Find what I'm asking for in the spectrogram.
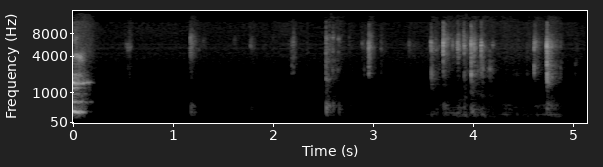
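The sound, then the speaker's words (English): Keys tap on a computer keyboard as a search is typed: sparse, faint keystrokes at first, then a quicker cluster of taps toward the end, after a brief sound of voice at the very start. “You go to this website. You type in how to”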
